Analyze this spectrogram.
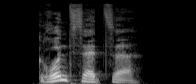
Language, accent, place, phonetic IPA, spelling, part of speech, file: German, Germany, Berlin, [ˈɡʁʊntˌzɛt͡sə], Grundsätze, noun, De-Grundsätze.ogg
- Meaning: nominative/accusative/genitive plural of Grundsatz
